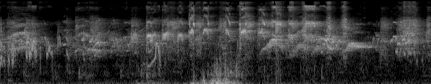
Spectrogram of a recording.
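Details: Busy budgerigar chatter: layered high chirps, twittering warbles and scratchy squawks, with a few clear upslurred whistles standing out and a brief low thump near the middle.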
